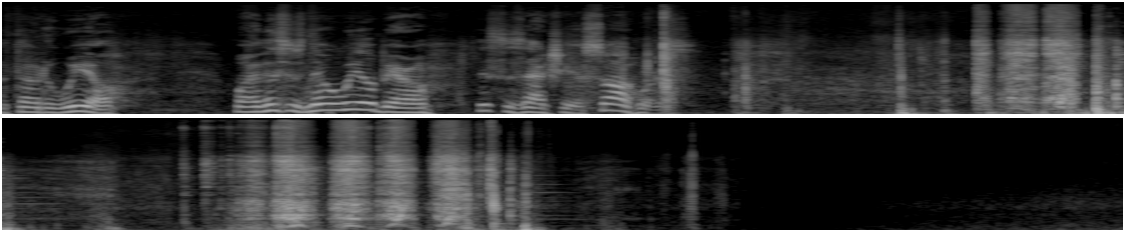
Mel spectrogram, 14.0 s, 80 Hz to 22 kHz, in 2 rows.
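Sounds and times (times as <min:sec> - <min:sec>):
hand saw cutting log: 0:05.8 - 0:07.1, 0:08.2 - 0:10.4.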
